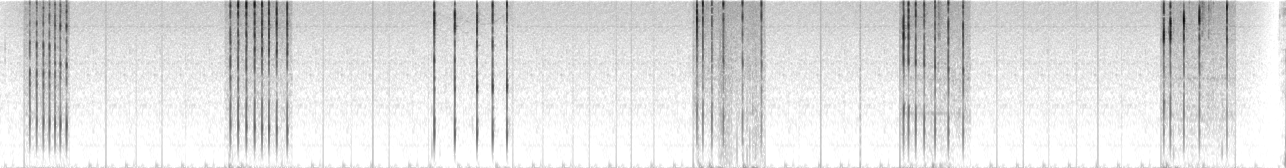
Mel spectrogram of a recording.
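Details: A single sperm whale makes a solo coda, bursts of sharp, broadband clicks, each pattern lasting under a second.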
